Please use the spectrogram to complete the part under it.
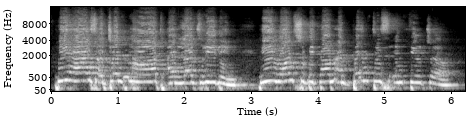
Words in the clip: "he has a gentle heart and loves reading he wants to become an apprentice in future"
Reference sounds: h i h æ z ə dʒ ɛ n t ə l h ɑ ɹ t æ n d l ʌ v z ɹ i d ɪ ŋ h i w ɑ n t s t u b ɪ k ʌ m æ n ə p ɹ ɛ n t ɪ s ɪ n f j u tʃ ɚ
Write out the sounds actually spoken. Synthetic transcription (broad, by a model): h i h æ z ə dʒ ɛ n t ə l h ɑ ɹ t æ n d l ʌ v ɹ i d ɪ ŋ h i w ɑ n t s t u b ɪ k ʌ m æ n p ɛ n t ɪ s ɪ n f j u tʃ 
